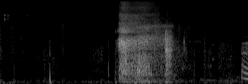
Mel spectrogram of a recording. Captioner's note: sobs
